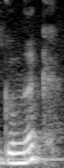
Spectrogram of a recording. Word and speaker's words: Gumlich: is an incredible book, and Judith Gumlich, that is how you pronounce it, is a lovely German fiber artist and beekeeper.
